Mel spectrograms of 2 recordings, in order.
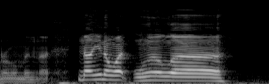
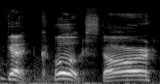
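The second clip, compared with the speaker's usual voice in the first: loud trash talk; 6 semitones higher, 10 dB louder, much slower than usual. Real, not acted. Trash talk on boss kill.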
